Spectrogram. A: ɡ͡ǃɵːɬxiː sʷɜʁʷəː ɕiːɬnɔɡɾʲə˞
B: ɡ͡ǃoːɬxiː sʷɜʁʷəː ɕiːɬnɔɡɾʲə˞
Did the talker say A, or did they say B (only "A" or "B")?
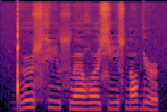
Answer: A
